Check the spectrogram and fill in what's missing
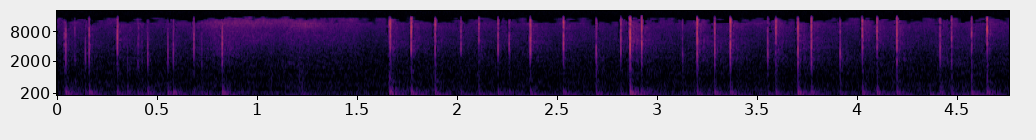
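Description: Long white nails tap and click rapidly on the glass screen of a small, flat smartphone resting on a wooden table. The result is a quick, irregular patter of short, bright clicks with a soft low thump under each, briefly easing off around the one-second mark before resuming.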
